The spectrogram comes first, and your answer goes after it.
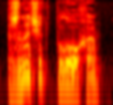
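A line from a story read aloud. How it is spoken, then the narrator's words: Tired. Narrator (Russian): устало проговорил Кравченко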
